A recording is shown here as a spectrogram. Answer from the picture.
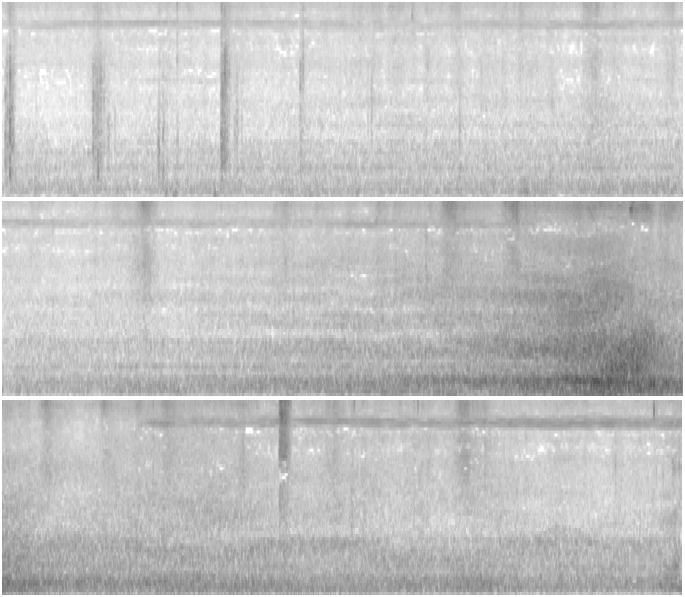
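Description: A motor vehicle passing on a road: its sound builds slowly over several seconds, peaks a little past halfway, then eases off to a lower, steady level.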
